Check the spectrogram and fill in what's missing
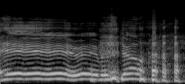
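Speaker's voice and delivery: startled protest. Retold or imitated. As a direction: yelp in shock at the grab. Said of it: "og jeg bare".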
